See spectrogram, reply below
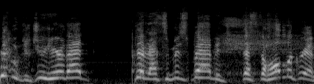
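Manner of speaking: very high, loud, amped-up hype-man voice. Planning a prank with friends, showing how they'd play the hype man. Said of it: "I'll be like the hype man".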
